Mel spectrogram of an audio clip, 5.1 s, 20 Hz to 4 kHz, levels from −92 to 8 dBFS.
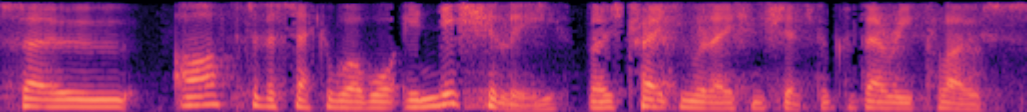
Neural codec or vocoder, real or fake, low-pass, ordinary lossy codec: vocoder, 44.1 kHz, 80 mel bands, Vocos; fake; 3.6 kHz; AAC, 16 kbps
